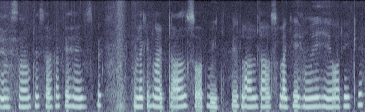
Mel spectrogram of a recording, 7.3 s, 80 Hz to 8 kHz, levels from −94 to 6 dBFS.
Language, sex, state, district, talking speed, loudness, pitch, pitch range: Hindi, female, Chhattisgarh, Sukma, 155 wpm, -16 LUFS, 230 Hz, 225-245 Hz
